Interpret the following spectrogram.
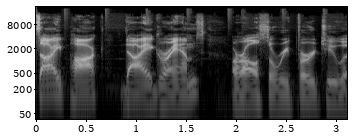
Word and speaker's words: SIPOC: end prior to implementation sipoc pronounced sidepac diagrams are also referred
